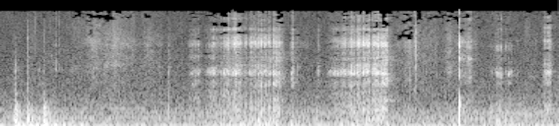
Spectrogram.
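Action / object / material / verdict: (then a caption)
scrape / solid bar of soap / soap / none. Long nails scratch a solid tan DURU bar soap, then a metal knife blade is brought to its edge. Soft, dry rasping and scraping swell in bright bursts over a low background, ending with a single sharp click near the end.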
